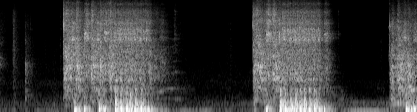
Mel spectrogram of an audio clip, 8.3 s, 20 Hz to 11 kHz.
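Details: 2003 Honda RC51 SP2 V-twin first start after repairing rodent-chewed main and injector harness, cam sensor, pair valve and TPS wiring; fires and catches, two sharp throttle blips, drops to lumpy idle; running properly.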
